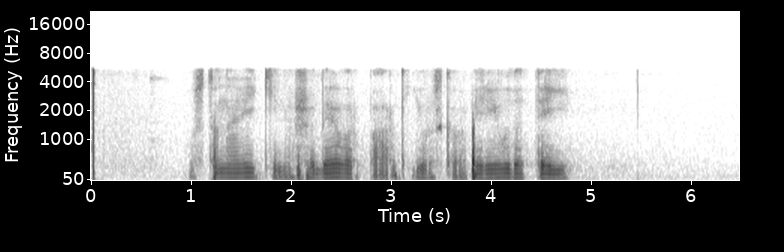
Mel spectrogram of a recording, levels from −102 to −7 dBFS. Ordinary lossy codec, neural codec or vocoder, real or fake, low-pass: AAC, 32 kbps; none; real; 5.4 kHz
